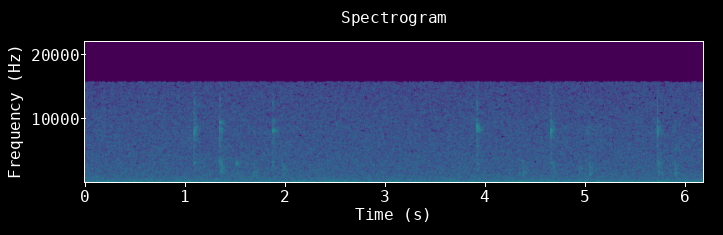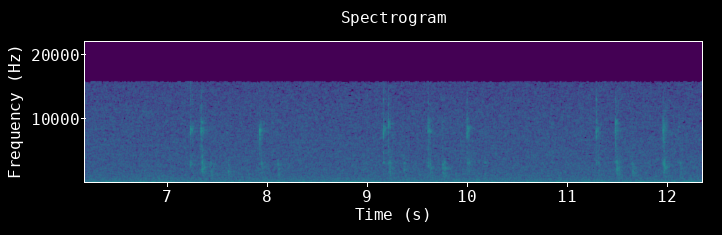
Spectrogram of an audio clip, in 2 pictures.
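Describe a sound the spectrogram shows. Stone blocks are placed with short soft clicks.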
